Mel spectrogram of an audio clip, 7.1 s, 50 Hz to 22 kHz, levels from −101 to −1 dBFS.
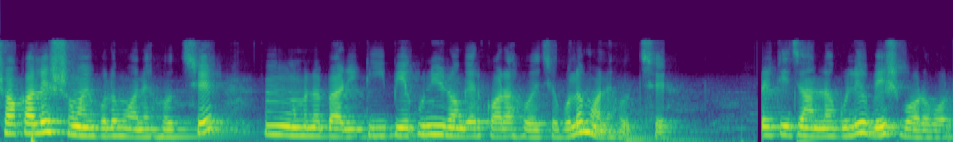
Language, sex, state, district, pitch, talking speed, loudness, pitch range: Bengali, female, Jharkhand, Sahebganj, 185 Hz, 170 wpm, -18 LUFS, 165-200 Hz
